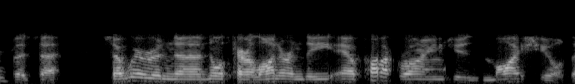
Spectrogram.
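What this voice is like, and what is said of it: Southern US accent. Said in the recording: “that's a southern accent, way down south.”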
